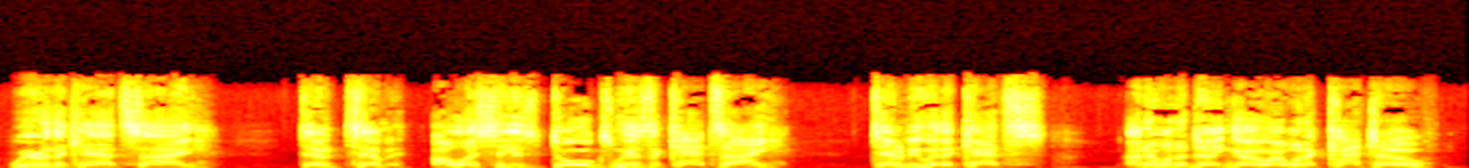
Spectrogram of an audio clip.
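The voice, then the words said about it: Weak put-on Australian accent. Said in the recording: “I just wanted to use my Australian accent. It's not very great”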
